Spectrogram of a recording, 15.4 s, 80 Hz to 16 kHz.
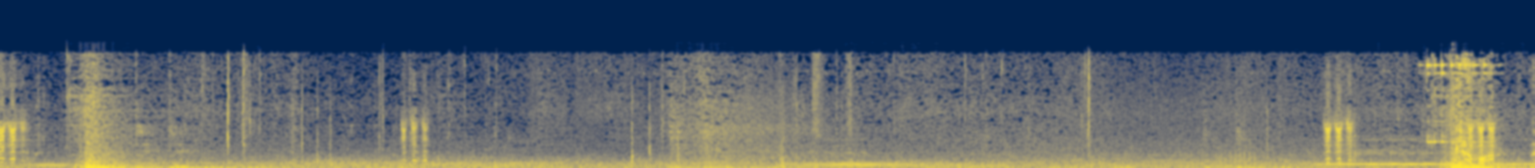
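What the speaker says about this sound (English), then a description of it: "Here, goat. Here, princess. Hoofed and horned." A goat bleats several times in The Witcher 3, loud nasal cries near the start, middle and end over outdoor game ambience, with a voice talking at points.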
